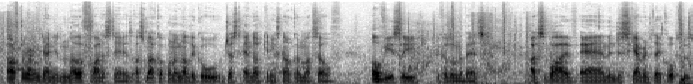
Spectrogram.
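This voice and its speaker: Very fast speech comes from a man with a very deep, low pitch and fairly even intonation. Noticeable background noise is in the clip. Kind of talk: gameplay voiceover narration. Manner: stuttering.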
